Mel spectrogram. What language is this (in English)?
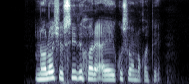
Somali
